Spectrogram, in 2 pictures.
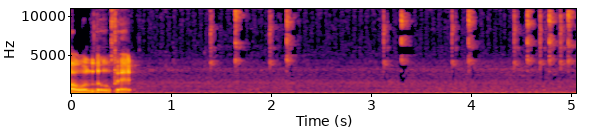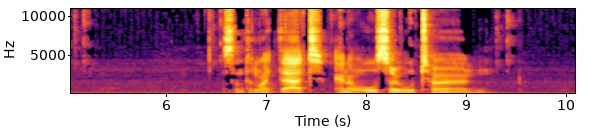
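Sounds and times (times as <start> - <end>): low steady hum: 0.0 - 10.0
computer mouse clicks: 1.3 - 2.3, 3.1 - 5.4, 6.4 - 6.7, 9.2 - 9.6.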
